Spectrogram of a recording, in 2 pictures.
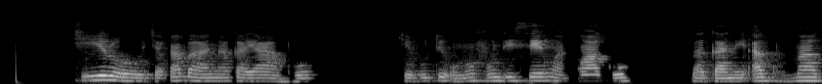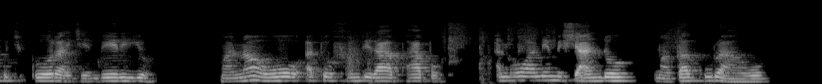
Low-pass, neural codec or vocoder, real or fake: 7.2 kHz; none; real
